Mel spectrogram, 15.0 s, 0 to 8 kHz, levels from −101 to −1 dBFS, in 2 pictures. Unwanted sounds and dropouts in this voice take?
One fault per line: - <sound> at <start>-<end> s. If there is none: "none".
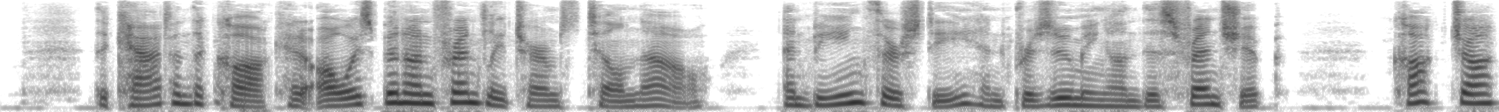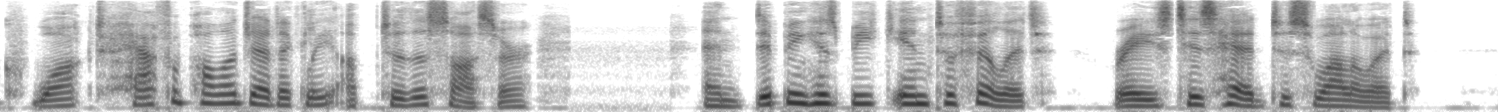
none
